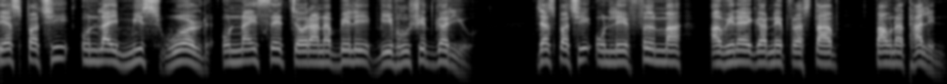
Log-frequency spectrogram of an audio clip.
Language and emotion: Nepali, neutral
